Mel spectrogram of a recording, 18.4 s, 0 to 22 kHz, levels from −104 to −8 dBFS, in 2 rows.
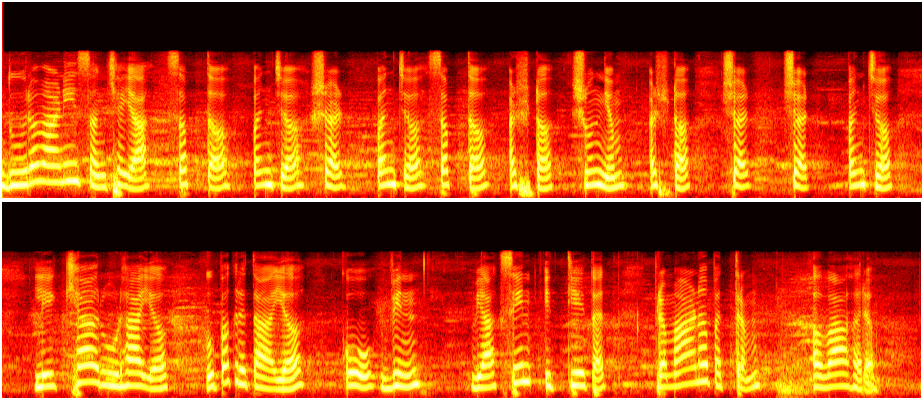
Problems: continuous background conversations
